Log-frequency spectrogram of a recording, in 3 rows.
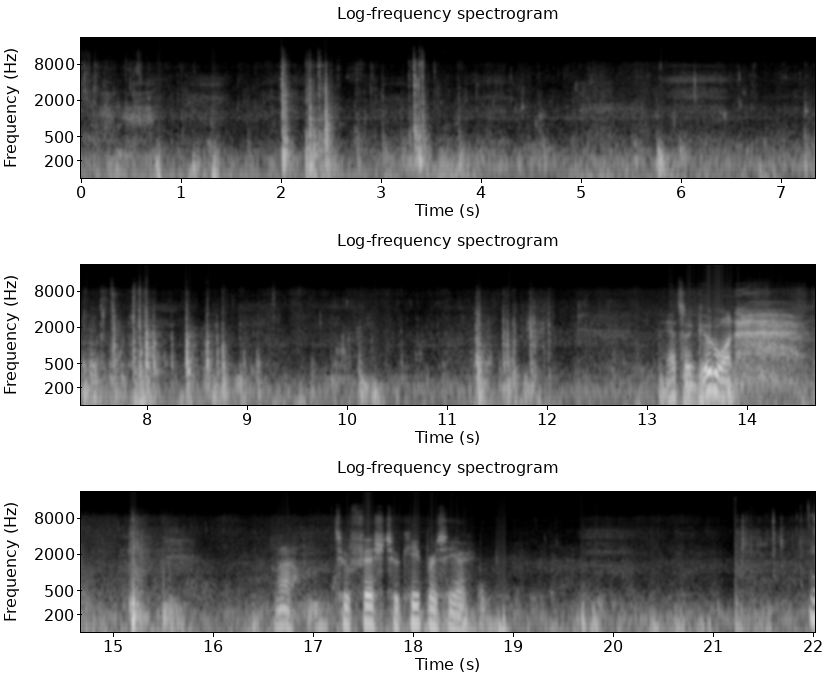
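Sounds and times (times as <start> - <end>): low wind rumble: 0.0 - 22.0
knocks against kayak hull: 15.1 - 15.6.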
